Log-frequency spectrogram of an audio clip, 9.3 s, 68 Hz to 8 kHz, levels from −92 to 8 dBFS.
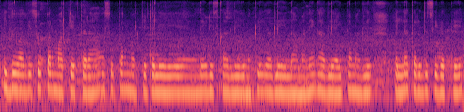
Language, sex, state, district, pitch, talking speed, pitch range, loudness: Kannada, female, Karnataka, Mysore, 160 Hz, 105 wpm, 160-170 Hz, -18 LUFS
